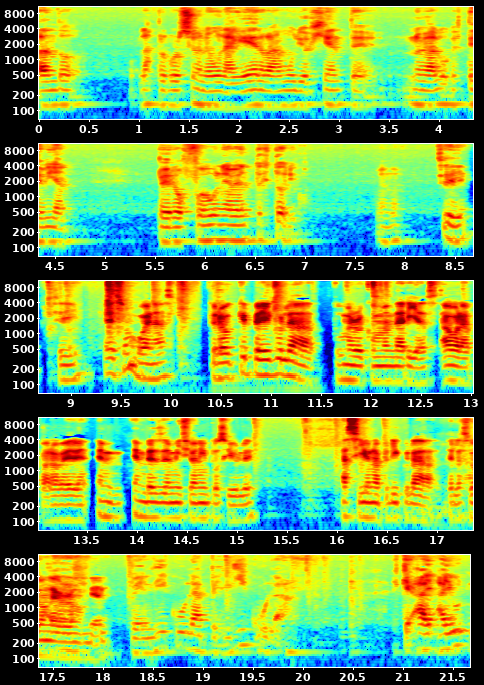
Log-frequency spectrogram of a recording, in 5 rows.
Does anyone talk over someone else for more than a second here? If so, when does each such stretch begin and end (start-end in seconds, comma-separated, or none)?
none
